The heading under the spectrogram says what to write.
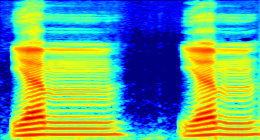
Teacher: suara nunnya atau suara tanwinnya dirubah menjadi suara huruf mim maka di sini ada huruf mim kecil di atas huruf nun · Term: iqlab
